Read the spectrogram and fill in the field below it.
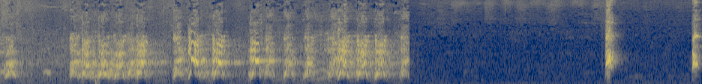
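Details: A dog barks steadily in loud, tonal bursts that run together for about seven seconds. After a near-silent gap come two lone, sharp barks.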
